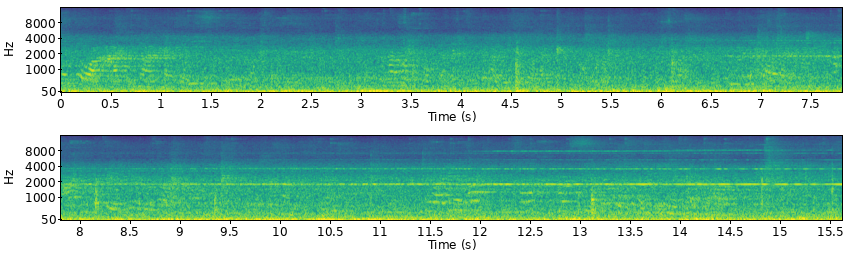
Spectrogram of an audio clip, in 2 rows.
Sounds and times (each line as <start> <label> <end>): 0.0 walking in the MRT Station 15.6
